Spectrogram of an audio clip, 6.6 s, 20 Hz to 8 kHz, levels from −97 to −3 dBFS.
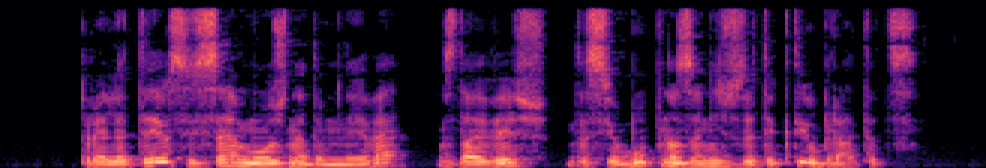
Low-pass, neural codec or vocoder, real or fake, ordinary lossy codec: none; none; real; none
